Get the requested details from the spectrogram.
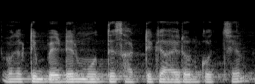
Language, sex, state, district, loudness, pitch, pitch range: Bengali, male, West Bengal, Paschim Medinipur, -16 LUFS, 120 Hz, 115-125 Hz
